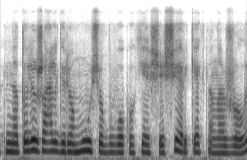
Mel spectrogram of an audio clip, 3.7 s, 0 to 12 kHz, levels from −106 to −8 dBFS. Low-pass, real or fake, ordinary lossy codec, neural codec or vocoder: 7.2 kHz; real; Opus, 16 kbps; none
